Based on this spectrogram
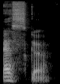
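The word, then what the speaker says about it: est-ce que: more formal and again the pronunciation of the entire expression is ESCA nothing more nothing less ESCA is used directly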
